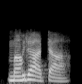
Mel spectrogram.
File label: "Mahratta", Indian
